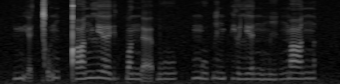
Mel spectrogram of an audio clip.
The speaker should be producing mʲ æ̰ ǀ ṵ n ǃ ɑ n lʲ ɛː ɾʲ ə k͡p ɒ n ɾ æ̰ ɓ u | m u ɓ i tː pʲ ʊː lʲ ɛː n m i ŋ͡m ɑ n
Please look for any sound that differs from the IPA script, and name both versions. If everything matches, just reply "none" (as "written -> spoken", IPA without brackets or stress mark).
tː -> n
